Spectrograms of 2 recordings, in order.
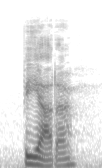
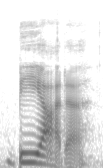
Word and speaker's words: Beata: And then mother's name is, tell me if I pronounce this correct, Beata. – Beata. – Beata. I cannot tell you how long I had this as Miata until about halfway through. And I said, I think he's saying a V.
